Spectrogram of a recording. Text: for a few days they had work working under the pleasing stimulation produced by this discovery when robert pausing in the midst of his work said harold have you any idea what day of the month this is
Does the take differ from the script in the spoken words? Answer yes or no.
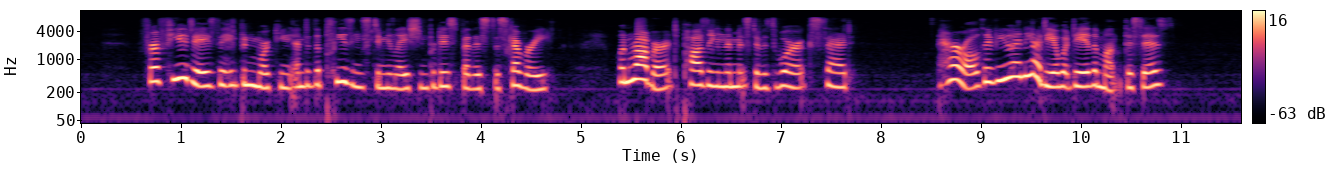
yes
